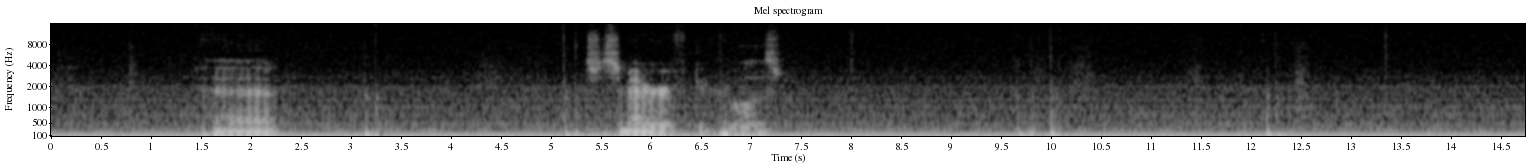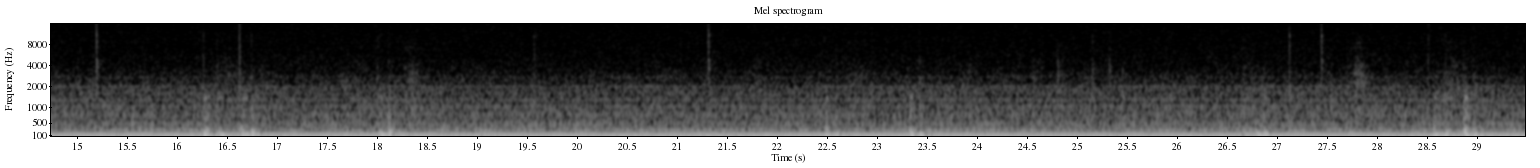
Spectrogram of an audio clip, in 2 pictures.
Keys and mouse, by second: 1.6 a, 3.2 z, 5.2 b, 9.7 x, 12.2 b, 16.3 x, 18.0 b, 22.5 x, 25.7-27.1 middle drag, 26.8 b, 28.6 x.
